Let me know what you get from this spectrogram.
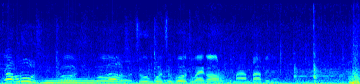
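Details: Giant cattle coming down off a truck give a long, steady, low moo lasting under a second, overlapped by excited human voices and shouting, with a vehicle engine humming underneath.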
